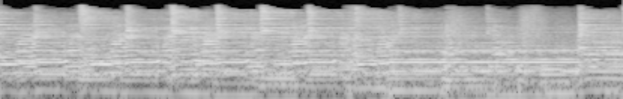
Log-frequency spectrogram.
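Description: Saxophone band playing a jump boogie live: many saxophones together in brassy held and moving notes over a drum kit keeping a steady beat.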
